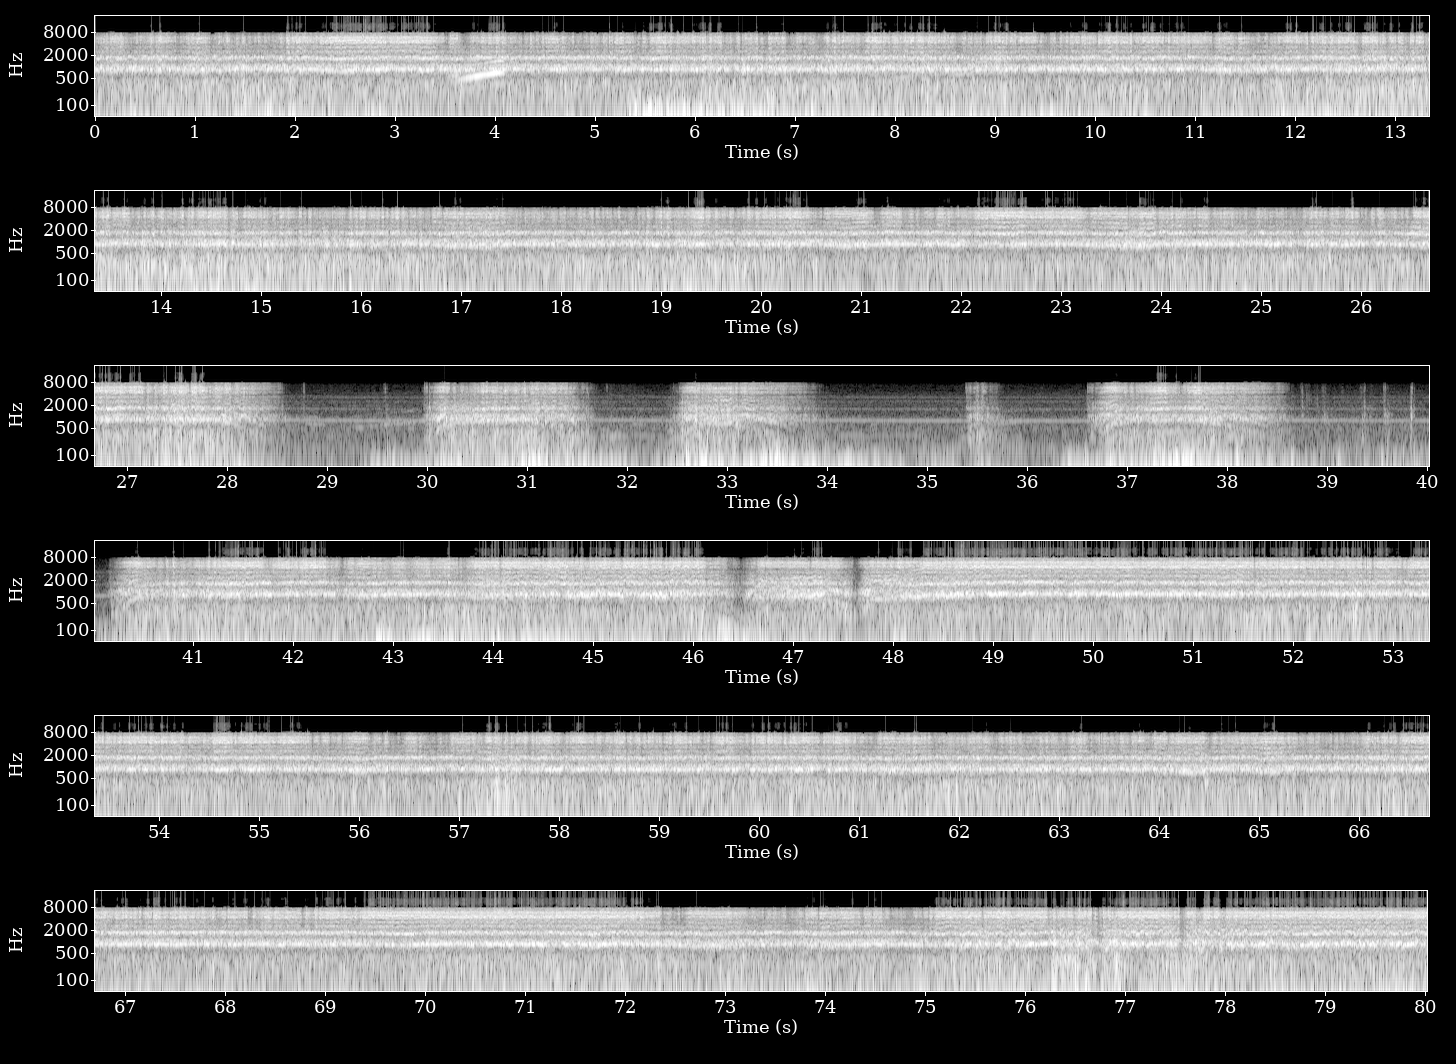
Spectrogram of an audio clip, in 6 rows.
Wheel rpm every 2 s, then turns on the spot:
220, 230, 230, 230, 230, 230, 230, 230, 230, 230, 230, 220, 230, 220, 20, 110, 50, 0, 100, 20, 170, 230, 200, 130, 200, 230, 230, 230, 230, 240, 230, 230, 220, 230, 230, 230, 220, 220, 200, 190.
none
